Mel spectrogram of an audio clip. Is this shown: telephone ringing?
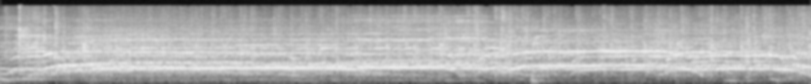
no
